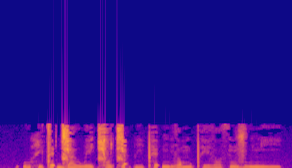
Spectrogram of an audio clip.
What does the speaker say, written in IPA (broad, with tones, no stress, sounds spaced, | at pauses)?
ʔ u˦ h ḭ˦˨ t ɛ˦ ʔ d͡ʑ a˨ ʊ̯ w e˨ t͡ɕ ɔ˨ t͡ɕ ä˦ ʔ p i˦ pʰ ɛ˦ ʔ ŋ ḭ˦˨ l ɔ̰˦˨ m ṵ˦˨ pʰ e˨ l ɔ˨ θ ũ˦˨ z u˦ ɲ ĩ˦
